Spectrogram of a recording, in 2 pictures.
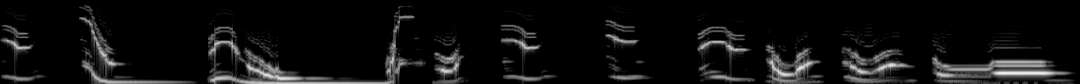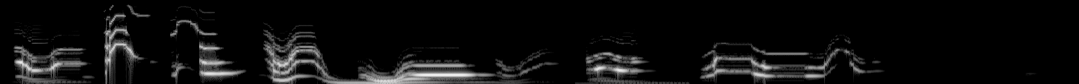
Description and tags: Robot sound fx.
strange, machine, digital, Robot, electronics, noise, electronic, wall-e, sci-fi, mechanical, sound-design, future, fx, weird, artificial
